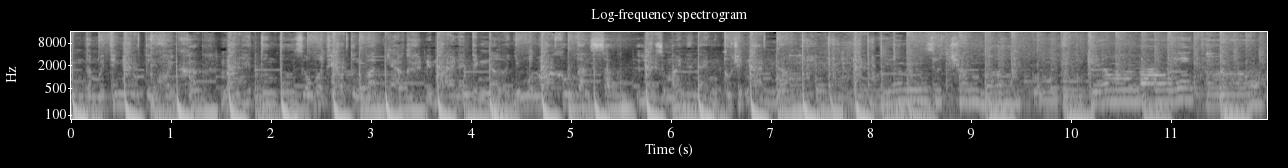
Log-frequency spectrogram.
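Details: Loud electronic dance music with a driving beat of about one pulse per second plays throughout, and no animal is heard.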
